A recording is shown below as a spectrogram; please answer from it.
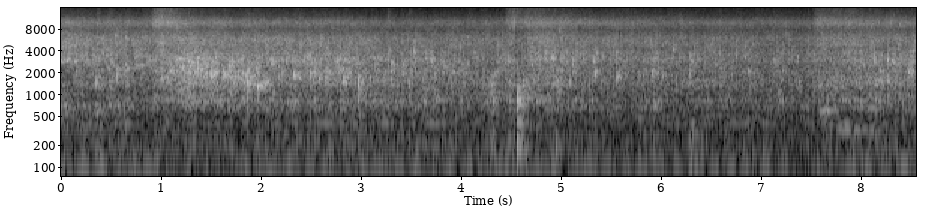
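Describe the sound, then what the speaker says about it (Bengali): Rupchand pomfret fish fry in hot oil in a wok, giving a loud, continuous hiss and crackle with occasional sharper spits, heard alone without talk. "মাছগুলোকে আমি ভেজে নিচ্ছি"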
